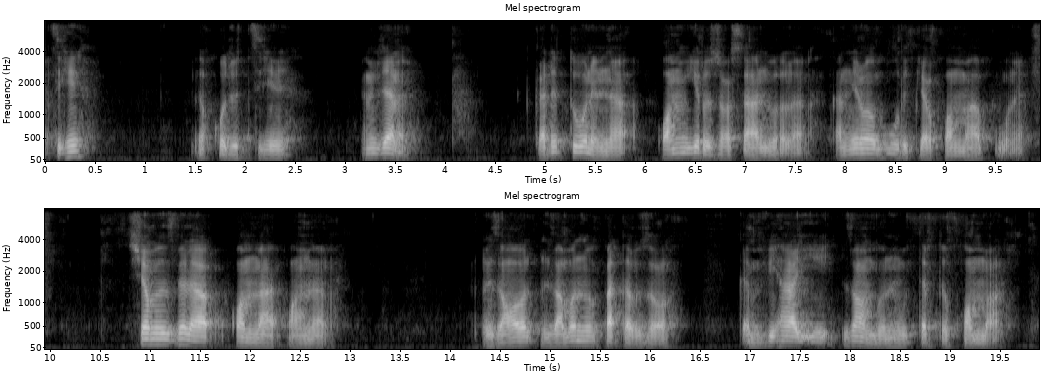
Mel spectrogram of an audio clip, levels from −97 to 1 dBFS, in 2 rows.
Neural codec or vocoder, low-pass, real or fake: codec, 16 kHz, 4.8 kbps, FACodec; 7.2 kHz; fake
